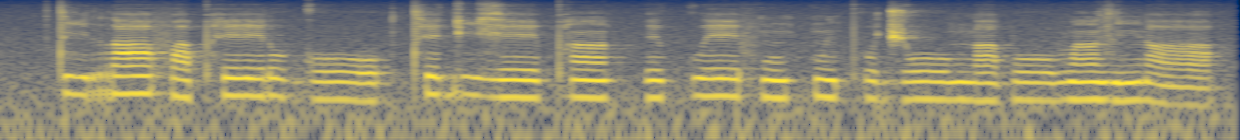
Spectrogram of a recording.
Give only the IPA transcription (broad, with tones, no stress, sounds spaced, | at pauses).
t i˨ r aː˦ f a˨ pʰ eː˦ ɾ ʊ˦˨ ɡ oː˨ | tʰ e˦ ɡ i˦˨ ɣ eː˨ pʰ ã˦ | ɪ˨ kʷ eː˦ f ũ˨ kʷ ĩ˨ pʰ ʊ˨ d͡ʒ oː˨ ŋ a˨ p oː˨ β ã˦ z ĩ˨˦ ɾ aː˨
